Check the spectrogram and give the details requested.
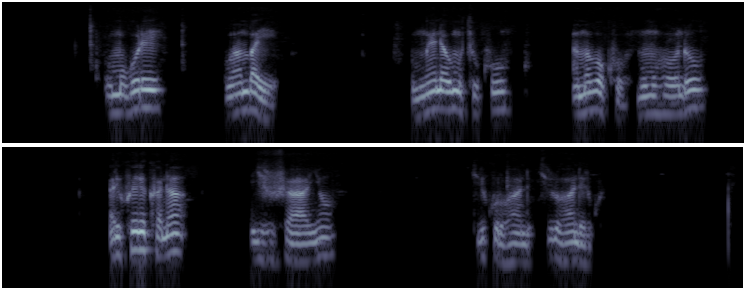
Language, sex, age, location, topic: Kinyarwanda, male, 50+, Musanze, government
